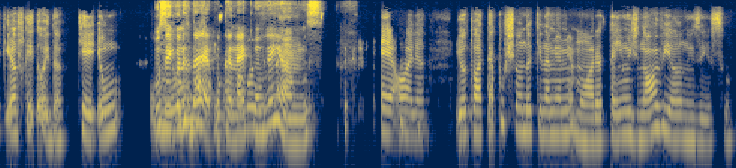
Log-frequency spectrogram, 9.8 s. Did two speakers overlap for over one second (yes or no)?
yes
